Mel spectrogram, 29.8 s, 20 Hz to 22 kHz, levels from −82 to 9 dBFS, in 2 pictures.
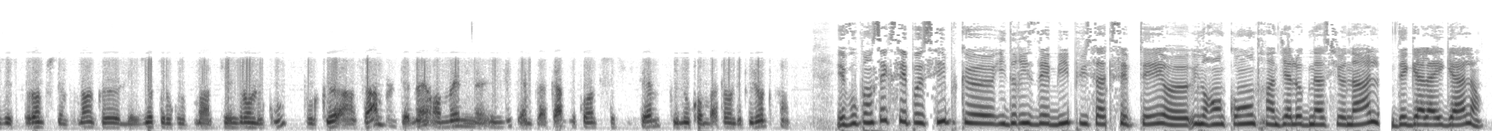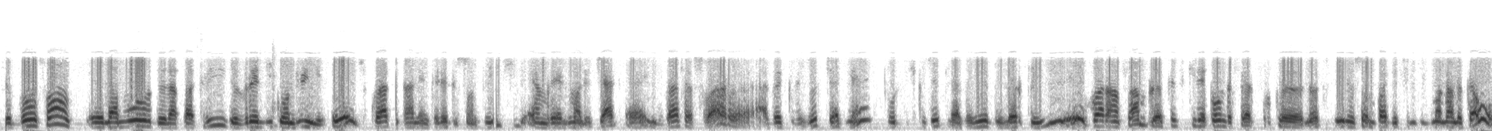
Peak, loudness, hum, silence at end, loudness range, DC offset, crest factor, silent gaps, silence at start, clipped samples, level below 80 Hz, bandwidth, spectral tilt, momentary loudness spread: -6 dBFS; -18 LUFS; none; 0 s; 6 LU; under 0.1%; 12 dB; 13.82-13.92 s; 0 s; under 0.1%; -56 dBFS; 11.5 kHz; -6 dB/octave; 9 LU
